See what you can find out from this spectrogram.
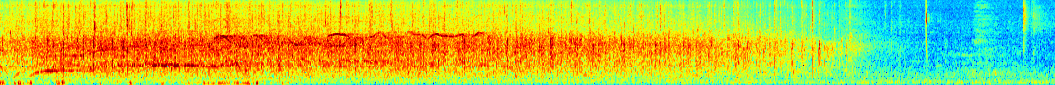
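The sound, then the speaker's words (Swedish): Audience applause at a church conference, following a prayer. Dense, even clapping holds loud for about ten seconds, then thins out to a few scattered claps. “De är värda en applåd till.”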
